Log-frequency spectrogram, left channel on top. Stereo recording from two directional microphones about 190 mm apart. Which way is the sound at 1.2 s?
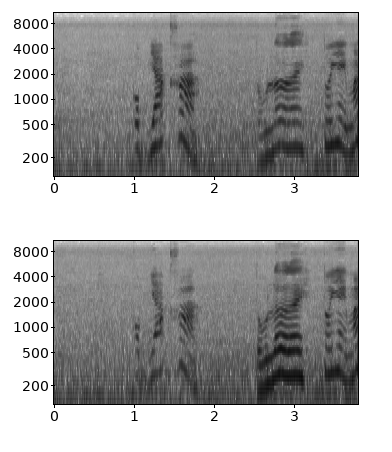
40° left (ahead or behind).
